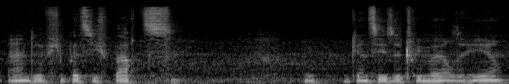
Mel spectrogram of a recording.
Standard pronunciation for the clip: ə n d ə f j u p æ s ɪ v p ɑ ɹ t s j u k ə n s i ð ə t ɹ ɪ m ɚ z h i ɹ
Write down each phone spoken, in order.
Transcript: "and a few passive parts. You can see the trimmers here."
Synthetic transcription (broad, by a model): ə n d ə f j u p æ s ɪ f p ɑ ɹ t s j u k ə n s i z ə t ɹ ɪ m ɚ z h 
